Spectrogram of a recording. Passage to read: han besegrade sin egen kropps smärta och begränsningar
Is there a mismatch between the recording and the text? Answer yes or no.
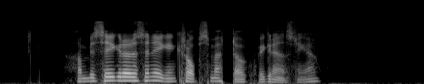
no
